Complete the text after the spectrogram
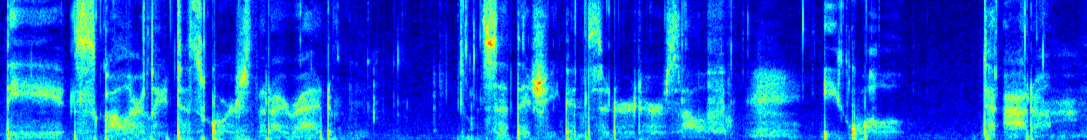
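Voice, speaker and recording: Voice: slow pace, pauses often, bright, forceful tone, rough recording. An ASMR host telling stories in a whisper, in a casual, gossipy, conversational manner.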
